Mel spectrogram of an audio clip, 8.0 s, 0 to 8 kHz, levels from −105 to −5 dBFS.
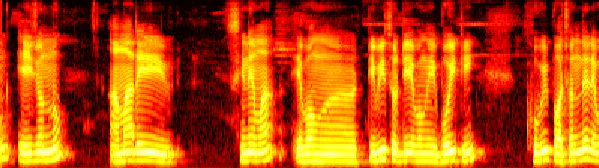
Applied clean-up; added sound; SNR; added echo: none; none; none; none.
